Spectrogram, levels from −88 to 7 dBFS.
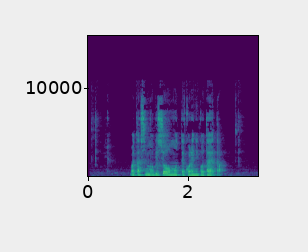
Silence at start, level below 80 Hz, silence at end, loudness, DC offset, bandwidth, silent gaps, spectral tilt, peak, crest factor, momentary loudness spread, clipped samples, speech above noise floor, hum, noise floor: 0.85 s; -60 dBFS; 0.7 s; -27 LUFS; under 0.1%; 10.5 kHz; none; -5.5 dB/octave; -12 dBFS; 18 dB; 10 LU; under 0.1%; 36 dB; none; -62 dBFS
